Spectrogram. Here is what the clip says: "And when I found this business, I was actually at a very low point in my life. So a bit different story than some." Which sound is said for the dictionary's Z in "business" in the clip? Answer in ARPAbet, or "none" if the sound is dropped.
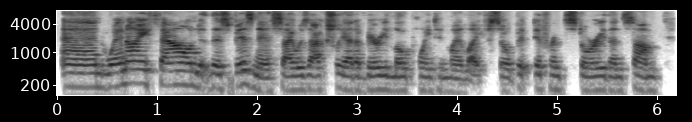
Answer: Z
